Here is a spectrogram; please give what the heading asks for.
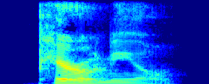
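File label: "peroneal", medical English, British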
